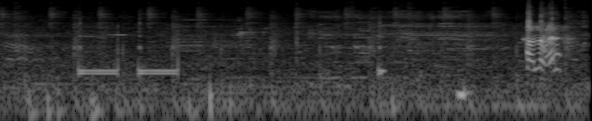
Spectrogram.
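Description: Outgoing telephone call during a cricket live stream, with keypad dialing tones followed by a ringing tone, under a voice and faint background sounds.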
